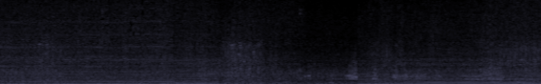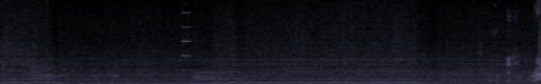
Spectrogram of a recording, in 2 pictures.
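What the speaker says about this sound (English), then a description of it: "The Lexus does sound pretty nice." Lexus race car engine heard amid continuous loud racing-circuit noise, a steady sustained engine drone with harmonic tones running throughout, mixed with crowd and track sounds and some talk over it.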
